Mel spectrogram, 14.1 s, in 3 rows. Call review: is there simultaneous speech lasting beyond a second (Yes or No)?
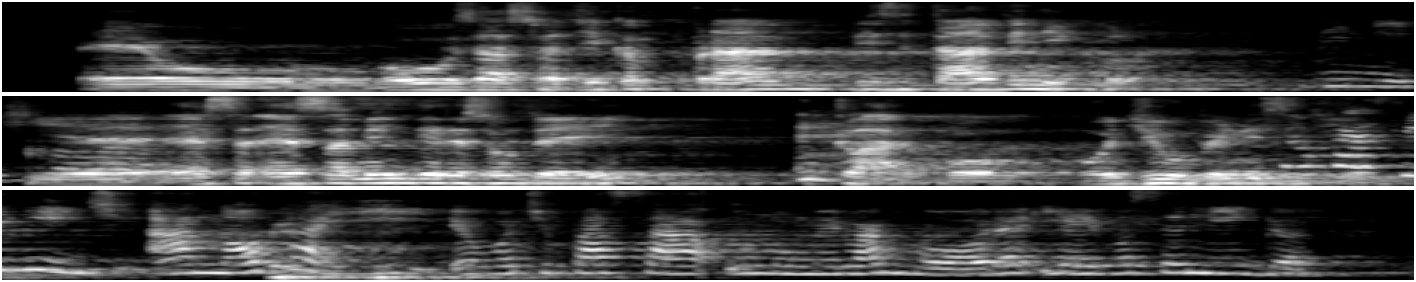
No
